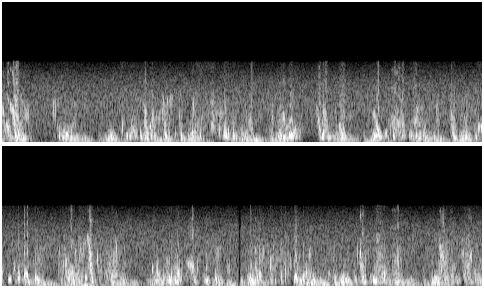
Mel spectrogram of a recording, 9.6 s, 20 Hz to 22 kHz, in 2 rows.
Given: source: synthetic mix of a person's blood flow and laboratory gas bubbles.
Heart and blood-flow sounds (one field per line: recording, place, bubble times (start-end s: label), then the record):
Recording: Doppler ultrasound of blood flow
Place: precordium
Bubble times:
0.00-0.30 s: bubbles
0.48-0.76 s: bubbles
1.17-2.43 s: bubbles
2.46-2.54 s: bubbles
2.68-2.74 s: bubbles
2.77-3.04 s: bubbles
3.13-3.50 s: bubbles
3.68-5.25 s: bubbles
5.34-5.80 s: bubbles
5.83-6.01 s: bubbles
6.27-7.00 s: bubbles
7.04-7.10 s: bubbles
7.29-7.98 s: bubbles
8.30-8.82 s: bubbles
9.14-9.61 s: bubbles
From the record:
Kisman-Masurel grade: 343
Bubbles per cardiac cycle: rolling drumbeat, 9 or more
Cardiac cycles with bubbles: 100%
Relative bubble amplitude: loud (0.450 to 0.775)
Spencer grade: 3 (all of the cardiac periods contain showers or single bubble signals, but not dominating or overriding the cardiac motion signals)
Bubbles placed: anywhere in the cardiac cycle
